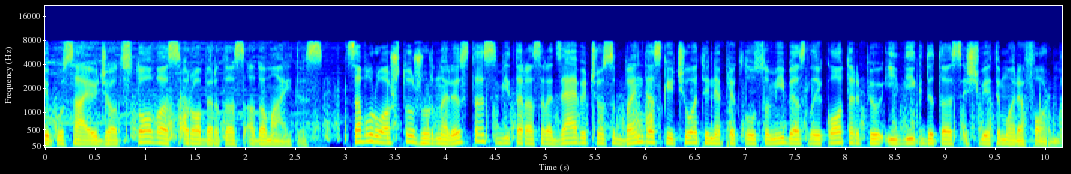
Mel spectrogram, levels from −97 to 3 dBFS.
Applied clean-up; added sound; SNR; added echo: none; Writing; 14 dB; none.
